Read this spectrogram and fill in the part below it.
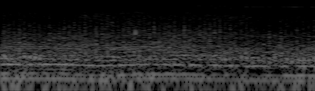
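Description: A helicopter flies in the video game Ghost Recon Breakpoint, a steady rotor and engine roar holding constant throughout, very quiet overall and with no talk over it.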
